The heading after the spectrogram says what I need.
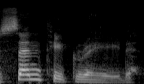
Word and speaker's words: centigrade: 读慢了是 centigrade，读快了之后 centi 变成 centi，这个字母 t 这个 t 又会轻轻浊化震的。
